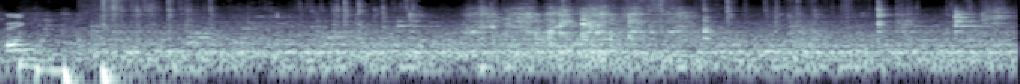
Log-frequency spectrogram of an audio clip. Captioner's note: popcorn popping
